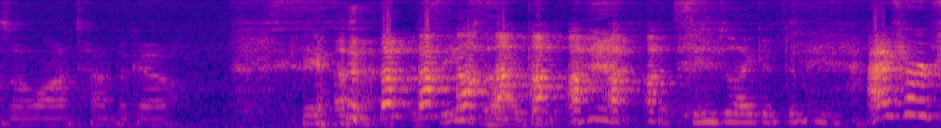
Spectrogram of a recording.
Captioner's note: laughter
